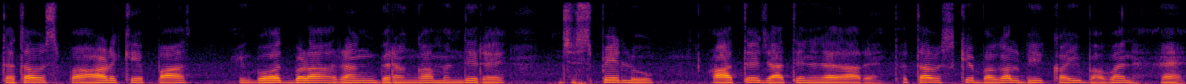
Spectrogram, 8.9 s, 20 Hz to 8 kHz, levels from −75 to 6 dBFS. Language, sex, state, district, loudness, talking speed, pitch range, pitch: Hindi, male, Uttarakhand, Tehri Garhwal, -17 LUFS, 190 wpm, 160-185 Hz, 170 Hz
